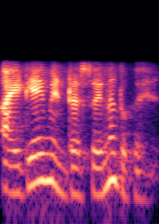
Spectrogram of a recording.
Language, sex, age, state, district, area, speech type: Sindhi, male, 18-30, Gujarat, Surat, urban, conversation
